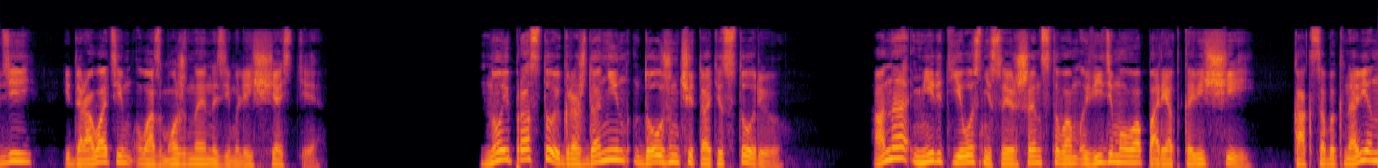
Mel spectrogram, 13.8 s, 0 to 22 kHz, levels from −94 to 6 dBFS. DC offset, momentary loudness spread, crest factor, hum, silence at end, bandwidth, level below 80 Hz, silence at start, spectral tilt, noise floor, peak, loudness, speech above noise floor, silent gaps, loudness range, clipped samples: under 0.1%; 9 LU; 14 dB; none; 0 s; 11 kHz; -48 dBFS; 0 s; -5 dB/octave; -75 dBFS; -4 dBFS; -17 LUFS; 58 dB; 3.29-4.78 s, 8.50-8.61 s; 5 LU; under 0.1%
